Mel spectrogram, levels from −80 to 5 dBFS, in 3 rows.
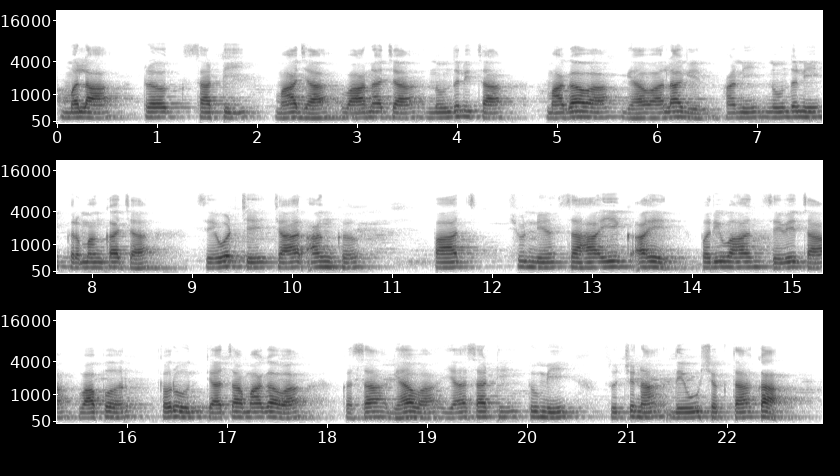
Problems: none marked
